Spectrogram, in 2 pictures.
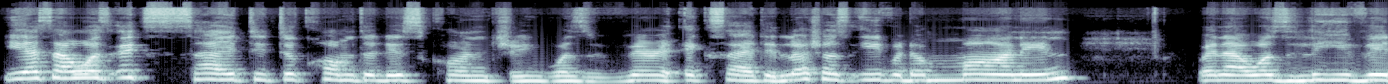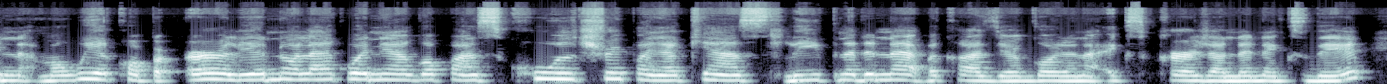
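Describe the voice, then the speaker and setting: A woman's voice: a little high, moderate pace. Chatty Jamaican woman livestream host. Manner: chatty, storytelling, laughs often, switches into patois. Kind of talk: casual livestream chat, reading viewer comments.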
